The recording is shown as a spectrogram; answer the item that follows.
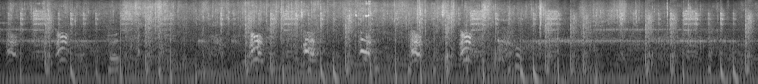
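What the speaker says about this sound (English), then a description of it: "The barking police dog is a sure sign that it's picked up a scent." A police dog barks repeatedly while tracking a scent during a robbery pursuit, its sharp, close barks and yips coming in quick bursts over a low background rumble.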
